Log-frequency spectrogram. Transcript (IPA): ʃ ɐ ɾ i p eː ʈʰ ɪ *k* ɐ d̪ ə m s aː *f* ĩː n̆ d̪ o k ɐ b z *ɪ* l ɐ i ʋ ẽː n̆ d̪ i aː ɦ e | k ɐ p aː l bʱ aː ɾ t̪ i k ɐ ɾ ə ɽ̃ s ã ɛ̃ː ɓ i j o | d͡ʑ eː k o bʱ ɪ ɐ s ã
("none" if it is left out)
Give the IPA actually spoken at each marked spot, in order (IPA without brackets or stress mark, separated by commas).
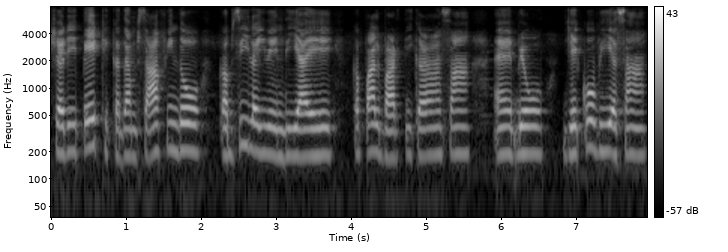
k, f, i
